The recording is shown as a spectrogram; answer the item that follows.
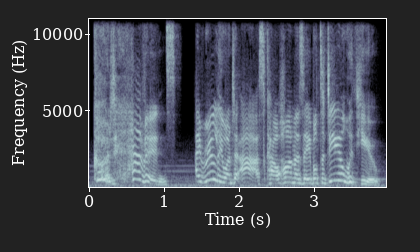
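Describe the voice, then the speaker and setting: A woman's voice: high-pitched, sing-song, normal speed, bright, forceful tone, faint music behind, full character voice. A woman voicing a feisty, blunt young woman in a visual novel, speaking indignantly. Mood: exasperated. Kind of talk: dramatic game voice acting.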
